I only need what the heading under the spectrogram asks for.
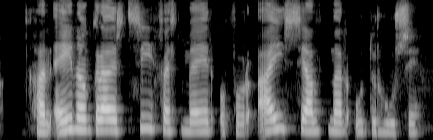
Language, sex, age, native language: Icelandic, female, 30-39, Icelandic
